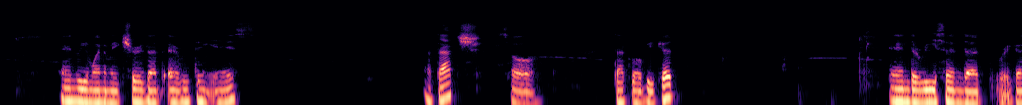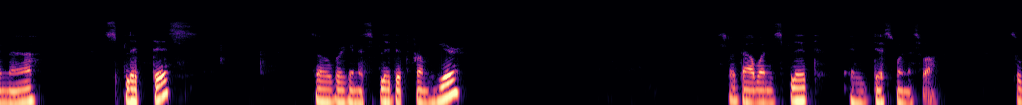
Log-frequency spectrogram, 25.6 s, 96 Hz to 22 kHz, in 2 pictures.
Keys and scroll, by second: 6.1 Escape, 15.4-16.0 typing, 24.0 Escape, 24.2 Escape, 24.5 Escape.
